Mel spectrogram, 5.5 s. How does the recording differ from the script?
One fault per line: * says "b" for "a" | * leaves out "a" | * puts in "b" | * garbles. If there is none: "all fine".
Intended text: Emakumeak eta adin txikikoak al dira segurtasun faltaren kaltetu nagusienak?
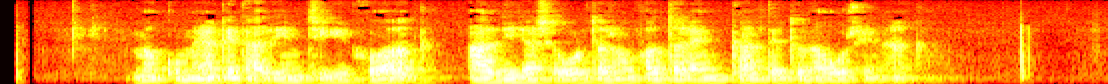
all fine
